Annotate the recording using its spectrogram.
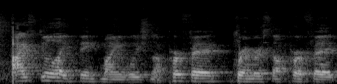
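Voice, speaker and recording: A man speaks at a moderate pace with ordinary pitch variation. Noticeable background noise and audible room echo are heard. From South Korea. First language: Korean. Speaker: interviewee, Korean student in the US. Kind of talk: casual interview. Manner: halting, many fillers.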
